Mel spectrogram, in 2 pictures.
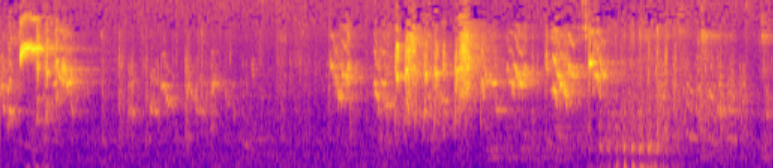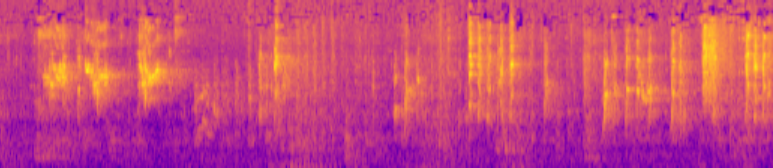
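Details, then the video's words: Pet budgies chattering while they eat, long bursts of scratchy squawks and chirps broken by short quiet gaps, with a low thump near the middle. "PARAKEET EATING SOUNDS"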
